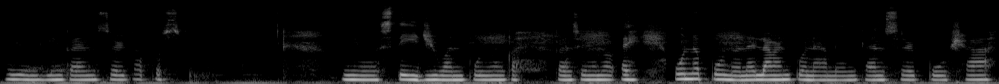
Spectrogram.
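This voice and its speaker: Filipina vlogger, young woman, flat and very mellow delivery, halting speech, slightly dull audio. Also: mid-range voice. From Philippines. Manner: halting, searching for words, tearful at times. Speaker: family vlogger. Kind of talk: emotional story-time monologue. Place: home in Pakistan.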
